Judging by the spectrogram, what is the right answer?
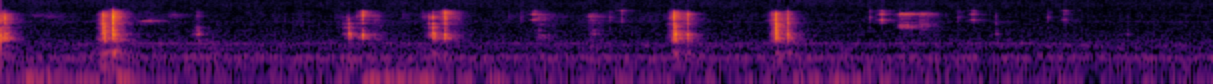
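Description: Computer keyboard keystrokes: single sharp clicks spaced half a second to a second and a half apart, most of them in the first five seconds, with fainter ticks between.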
